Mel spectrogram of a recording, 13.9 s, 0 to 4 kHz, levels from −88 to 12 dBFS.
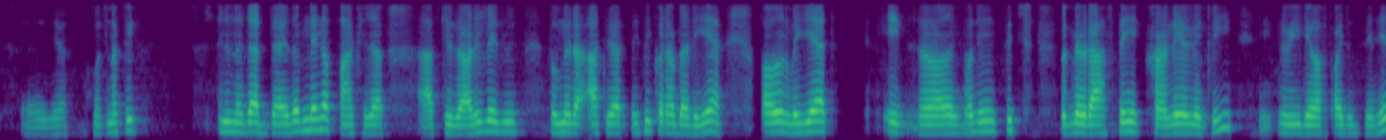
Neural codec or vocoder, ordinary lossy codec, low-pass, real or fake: codec, 16 kHz, 0.5 kbps, FunCodec, trained on LibriTTS, 25 frames a second; none; 3.6 kHz; fake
